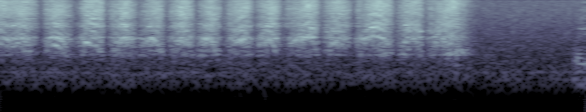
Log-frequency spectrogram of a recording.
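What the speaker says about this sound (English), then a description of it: "get our tire scrubber," A tire scrubber brush worked back and forth over a car tire, about a dozen rhythmic rasping strokes, close and steady, then it stops abruptly.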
